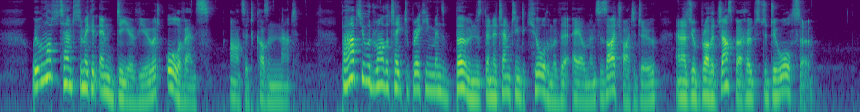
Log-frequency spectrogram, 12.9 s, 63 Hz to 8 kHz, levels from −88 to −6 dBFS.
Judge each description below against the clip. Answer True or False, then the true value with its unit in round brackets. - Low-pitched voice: True (130 Hz)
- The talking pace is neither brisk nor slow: False (220 wpm)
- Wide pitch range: True (7.7 semitones)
